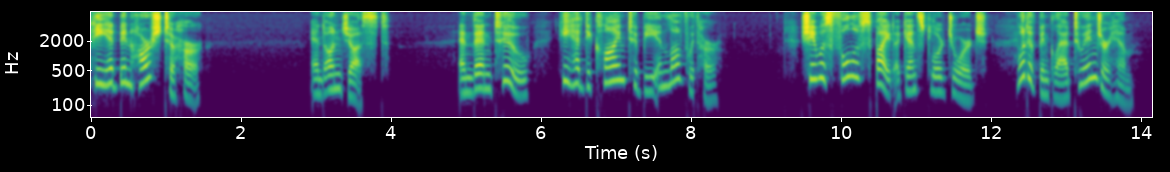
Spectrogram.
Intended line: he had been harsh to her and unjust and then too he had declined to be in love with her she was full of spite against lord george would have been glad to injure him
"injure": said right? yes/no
yes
